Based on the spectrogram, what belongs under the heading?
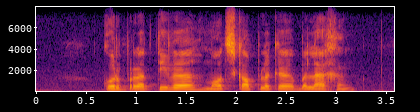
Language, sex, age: Afrikaans, male, 20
